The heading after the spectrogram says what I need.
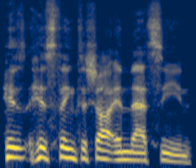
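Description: Excitable man in casual podcast chat. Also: medium pitch, moderate pace, no echo, clean studio sound. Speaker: podcast co-host. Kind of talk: casual film discussion.

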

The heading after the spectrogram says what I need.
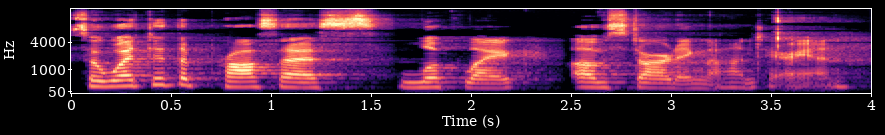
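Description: A woman's voice: on the low side, measured pace. A woman hosting a podcast and putting questions to a guest. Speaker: podcast host and interviewer.

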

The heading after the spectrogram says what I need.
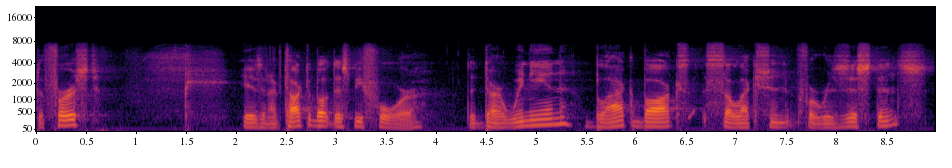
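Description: A middle-aged or older man hosting a podcast alone, talking casually and earnestly in a halting way. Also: fairly low pitch. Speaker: podcast host, beekeeper. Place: echoey makeshift indoor studio. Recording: echoey hall-like studio, dull sound.

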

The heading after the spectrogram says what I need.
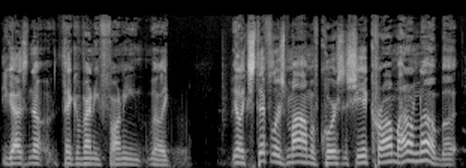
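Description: A man's voice: mid-range voice, normal speed, dry recording. Loose-talking man on a podcast, dry sound. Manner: loose, hesitant, full of fillers. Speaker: podcast co-host. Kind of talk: casual chat.

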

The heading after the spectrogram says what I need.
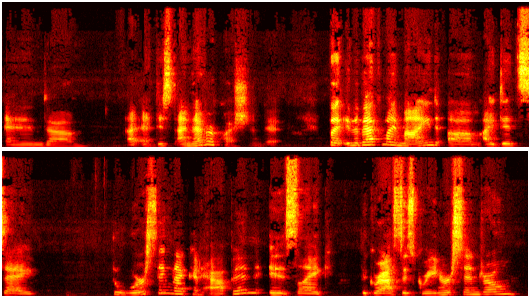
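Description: Woman, middle-aged, podcast guest, real estate agent, bright voice, chatty, fillers and restarts. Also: mid-range voice, very animated, normal speed, low-quality recording. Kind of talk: casual podcast interview.

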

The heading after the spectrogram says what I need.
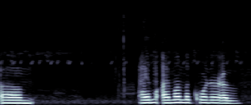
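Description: A woman's voice: medium pitch, level tone, slow. An actress playing a panicked young woman leaving a voicemail after a car crash, stammering and breathless, heard over a landline phone. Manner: stammering, breathless, dropping to a whisper. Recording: dull phone-line voicemail.

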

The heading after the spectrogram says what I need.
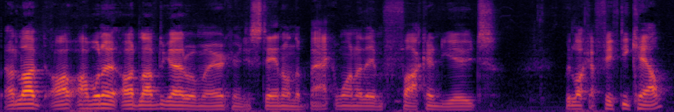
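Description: Aussie bloke just chatting, bright forceful voice, blunt and sweary. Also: male voice, on the low side, steady tone, fairly quick. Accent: Australian. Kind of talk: casual chat, banter.

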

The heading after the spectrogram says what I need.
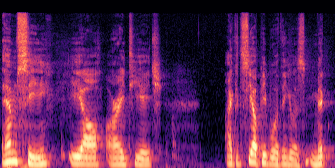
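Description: A middle-aged man hosting an interview, chatty and friendly, asking questions and giving quick backchannels. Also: on the high side. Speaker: interviewer, host. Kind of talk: casual interview.

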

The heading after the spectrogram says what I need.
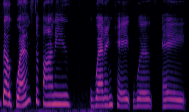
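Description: A woman's voice: medium pitch, animated, extremely slow, no room sound. A woman from the Bahamas, a wedding cake designer, chatting upbeat as a podcast guest. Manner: upbeat, chatty, frequent laughs and "like".

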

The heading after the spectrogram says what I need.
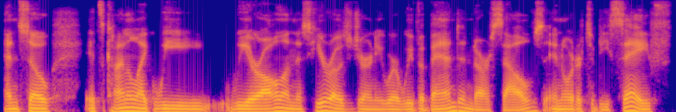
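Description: A man in his forties speaks with a very low voice, thoughtful and earnest as he works through his ideas. The sound is dry and close, with no room around it. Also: normal speed, darkish tone, no echo. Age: 40s. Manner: reflective, earnest, with frequent restarts. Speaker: podcast guest, chiropractor. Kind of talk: casual conversation.

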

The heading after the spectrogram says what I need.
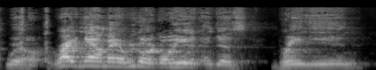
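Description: A man's voice: on the high side, expressive, a little slow, reverberant. A man co-hosting a casual online music show, speaking in easygoing slang and often repeating his words. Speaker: co-host. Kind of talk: casual chat.

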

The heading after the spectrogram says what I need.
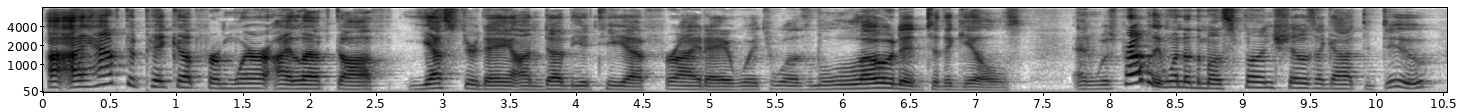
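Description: A man's voice: fairly high pitch, lively intonation, unhurried, fairly bright tone. A man hosting a talk show with casual, folksy, opinionated and slangy political commentary.

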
